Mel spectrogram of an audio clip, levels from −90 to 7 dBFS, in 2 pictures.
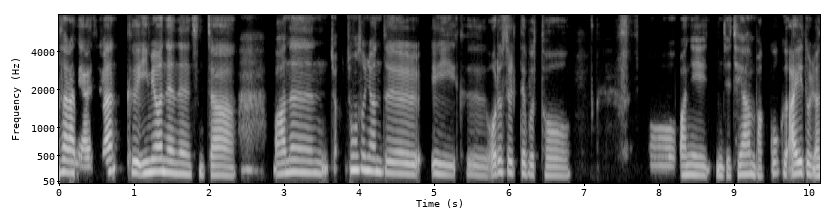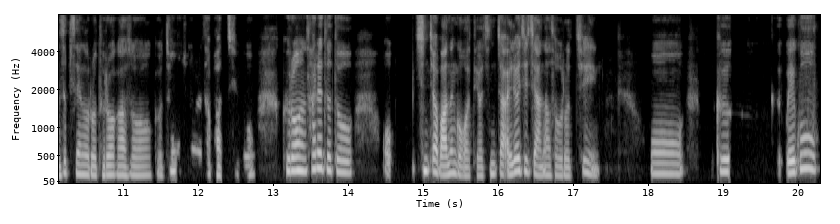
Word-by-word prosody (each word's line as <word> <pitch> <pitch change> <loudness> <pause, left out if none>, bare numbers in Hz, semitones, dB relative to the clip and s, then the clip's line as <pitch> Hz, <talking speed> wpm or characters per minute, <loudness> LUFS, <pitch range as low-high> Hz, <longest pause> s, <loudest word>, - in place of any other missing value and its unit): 사람이 205 -2 +6
알지만 195 +9 +2
그 200 -1 +3
이면에는 195 -2 +4
진짜 160 -2 0 0.5
많은 205 +3 +1
처 290 0 -11
청소년들이 190 -8 +1
그 155 -2 -7
어렸을 200 +3 0
때부터 155 -3 -4 1.0
어 165 -1 -5
많이 165 -1 0
인제 145 -1 -3
제안받고 175 +3 -1
그 180 -3 -3
아이돌 185 -1 +4
연습생으로 165 0 0
들어가서 160 0 -1
그 - - -8
청춘을 115 - -5
다 - - -8
바치고 160 +1 -6 0.3
그런 230 0 +5
사례들도 235 -6 +2 0.4
어 - - -3 0.3
진짜 230 -4 +3
많은 185 +1 +4
것 165 - -1
같아요 150 0 -4
진짜 180 +4 -1
알려지지 220 +2 +2
않아서 160 0 -2
그렇지. 150 +7 -4 0.7
어 185 -1 -1 0.4
그 220 -1 +2 0.5
그 - - -15
외국 260 +6 +3
185 Hz, 265 characters per minute, -21 LUFS, 160-210 Hz, 1.0 s, 사람이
